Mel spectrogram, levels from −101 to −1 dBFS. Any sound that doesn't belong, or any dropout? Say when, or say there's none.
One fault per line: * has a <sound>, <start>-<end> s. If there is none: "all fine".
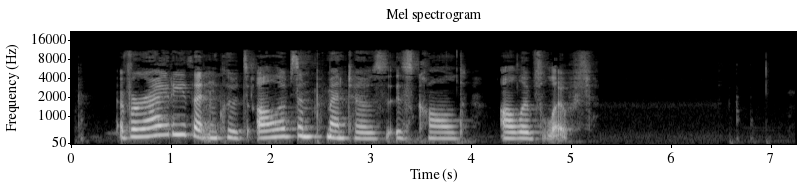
all fine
